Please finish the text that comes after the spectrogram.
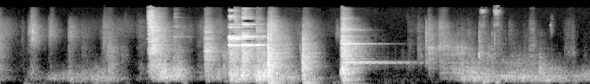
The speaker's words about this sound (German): Da äh, raschelt im Karton.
